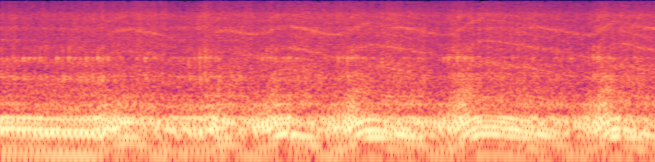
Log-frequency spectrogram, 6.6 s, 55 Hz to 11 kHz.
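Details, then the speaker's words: 1983 Honda Gold Wing flat-four after new head gaskets and fresh spark plugs, coolant added, warming up. Smooth, even low burble at steady idle with no misses or knocks: normal idle. "I got two coolant in it so still cautiously optimistic now getting coolant in it and stuff kind of okay so now we just need to run it to warm it up good and cautiously optimistic"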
